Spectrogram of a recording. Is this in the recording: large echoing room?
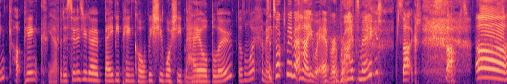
no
